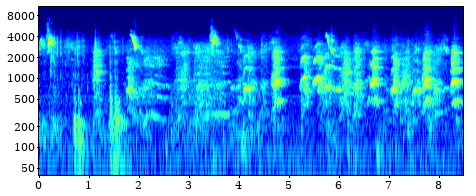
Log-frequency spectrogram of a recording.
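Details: Donkey braying inside a barn around midday on 30 March 2019: a long run of loud, raspy, harmonic honks pulsing about twice a second, with a few high bird chirps early on.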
